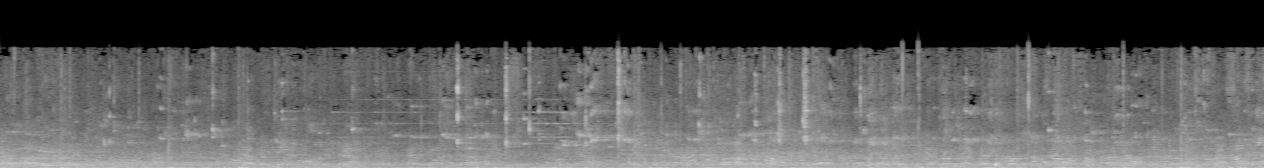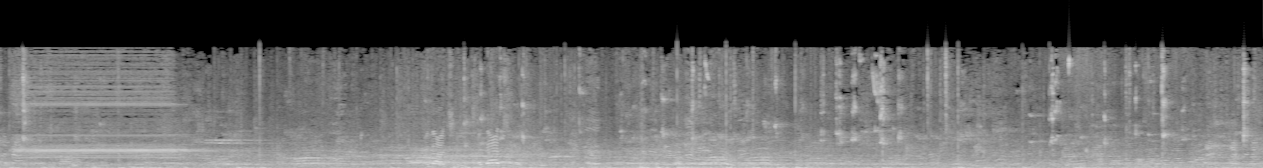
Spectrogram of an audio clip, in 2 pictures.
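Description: Basketball game sounds in a gym: players' and spectators' voices, a ball bouncing on the hardwood, and shoes on the court. About halfway through comes a harsh steady buzzer tone lasting about two seconds.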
